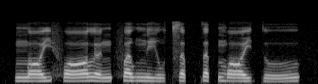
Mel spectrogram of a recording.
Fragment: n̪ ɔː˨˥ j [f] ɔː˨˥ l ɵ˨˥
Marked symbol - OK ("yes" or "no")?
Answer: yes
